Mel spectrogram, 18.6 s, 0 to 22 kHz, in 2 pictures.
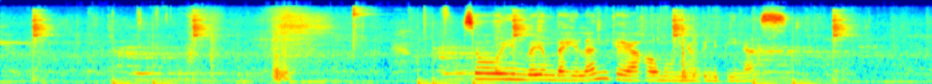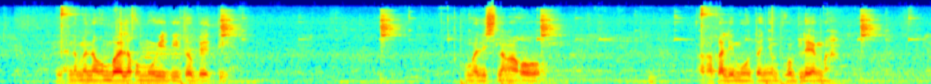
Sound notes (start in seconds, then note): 2.7 exhales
